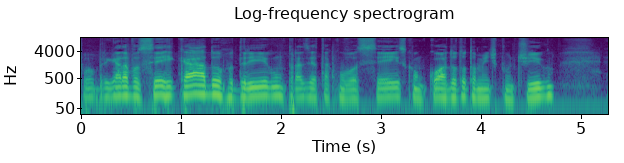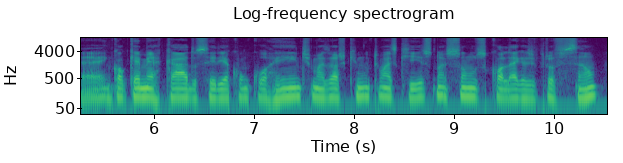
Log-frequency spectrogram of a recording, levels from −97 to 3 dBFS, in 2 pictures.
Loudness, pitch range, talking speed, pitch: -27 LUFS, 110-120 Hz, 180 wpm, 115 Hz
